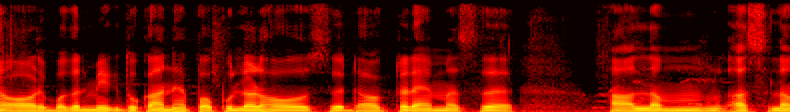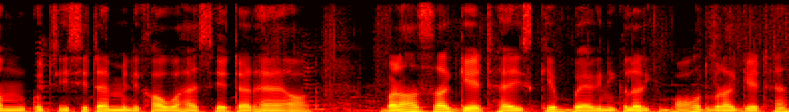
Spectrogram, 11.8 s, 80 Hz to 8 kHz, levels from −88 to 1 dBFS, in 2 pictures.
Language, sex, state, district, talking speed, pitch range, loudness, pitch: Hindi, male, Bihar, Araria, 170 wpm, 115-125 Hz, -29 LUFS, 120 Hz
